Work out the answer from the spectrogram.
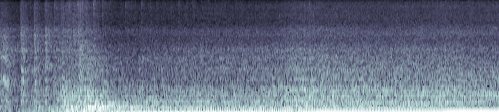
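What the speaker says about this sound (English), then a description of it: "first thing you want to do is get this thing started" A subcompact tractor's engine cranks briefly, catches and settles into a loud, steady idle, heard close with a low rumbling drone and no talk.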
